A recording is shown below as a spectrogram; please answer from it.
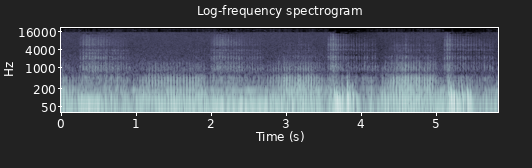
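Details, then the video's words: Softer, quieter cat purr, a deep fluttering rumble rising and falling with slow breaths, with a couple of brief low thumps near the end. "Purring Cat"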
